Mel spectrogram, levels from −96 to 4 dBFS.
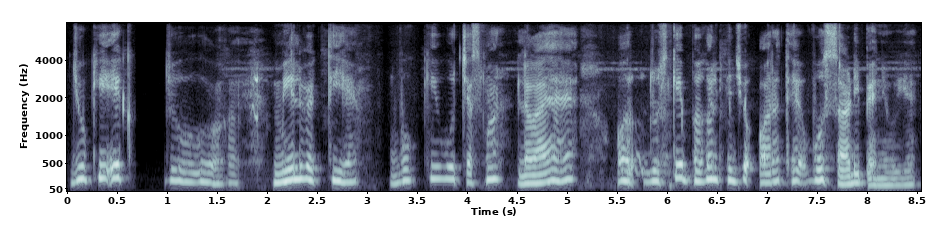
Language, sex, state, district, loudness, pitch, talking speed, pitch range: Hindi, male, Madhya Pradesh, Katni, -18 LUFS, 185 Hz, 180 wpm, 160-210 Hz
